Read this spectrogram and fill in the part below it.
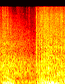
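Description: Gunfire in the shooter game Quantum Break during a library chase, a short, loud burst of rapid shots with a sharp break midway.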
